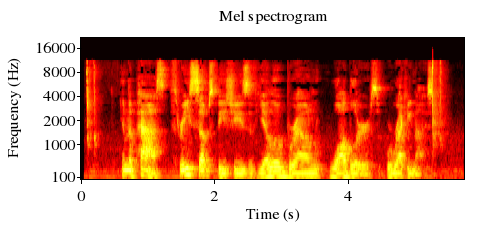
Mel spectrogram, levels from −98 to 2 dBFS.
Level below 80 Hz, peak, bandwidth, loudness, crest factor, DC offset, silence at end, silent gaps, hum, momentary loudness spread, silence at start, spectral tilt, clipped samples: -52 dBFS; 0 dBFS; 11.5 kHz; -19 LUFS; 20 dB; under 0.1%; 0.35 s; none; none; 8 LU; 0.05 s; -3.5 dB/octave; under 0.1%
